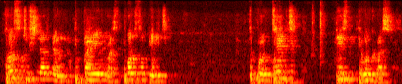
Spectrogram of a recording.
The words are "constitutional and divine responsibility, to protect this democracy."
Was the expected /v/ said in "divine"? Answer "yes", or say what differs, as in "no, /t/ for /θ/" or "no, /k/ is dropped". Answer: no, /f/ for /v/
